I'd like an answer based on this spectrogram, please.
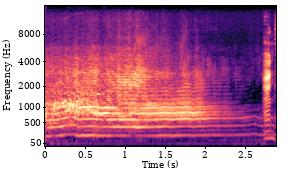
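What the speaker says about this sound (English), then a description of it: "The Toyota is undoubtedly fast, but does not handle the bumps so well." A Toyota rally car at the 1992 Donegal International Rally roars loudly and close over a bumpy stage, its engine note holding high before easing off, with a short thump near the end.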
